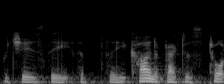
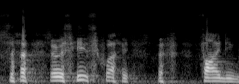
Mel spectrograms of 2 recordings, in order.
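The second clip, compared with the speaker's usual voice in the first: laughing; 5 semitones higher, 9 dB louder than usual. Real, not acted. Still laughing after story.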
